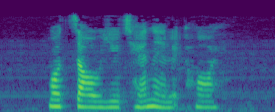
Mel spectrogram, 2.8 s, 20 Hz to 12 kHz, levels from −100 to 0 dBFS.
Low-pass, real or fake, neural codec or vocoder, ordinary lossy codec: 7.2 kHz; real; none; Opus, 64 kbps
